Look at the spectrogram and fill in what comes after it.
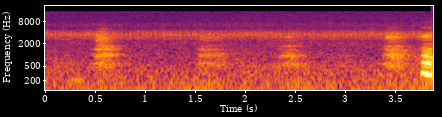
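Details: Itchy nose: four soft, breathy catching inhalations, like false starts before a sneeze, with a sharper burst at the end; pre-sneeze hitching, some sneezing.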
